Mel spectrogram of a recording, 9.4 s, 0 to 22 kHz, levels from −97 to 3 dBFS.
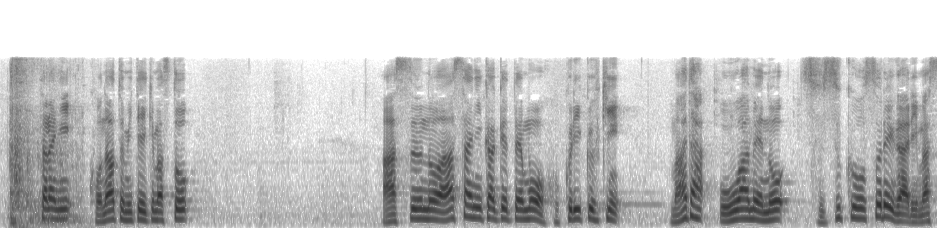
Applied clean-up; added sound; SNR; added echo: none; Drawer open or close; 12 dB; none.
